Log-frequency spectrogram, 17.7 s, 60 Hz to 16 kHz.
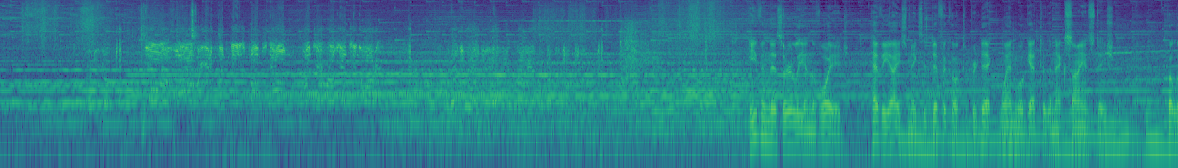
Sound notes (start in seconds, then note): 0.1 upbeat music; 3.0 radio chatter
